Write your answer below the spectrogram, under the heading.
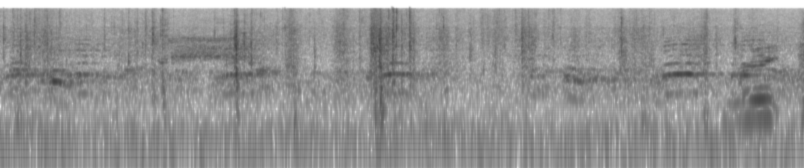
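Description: Birds calling outdoors, the two strongest calls coming near the end, over scattered knocks of wood as a branch is worked into the shelter's pole frame.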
